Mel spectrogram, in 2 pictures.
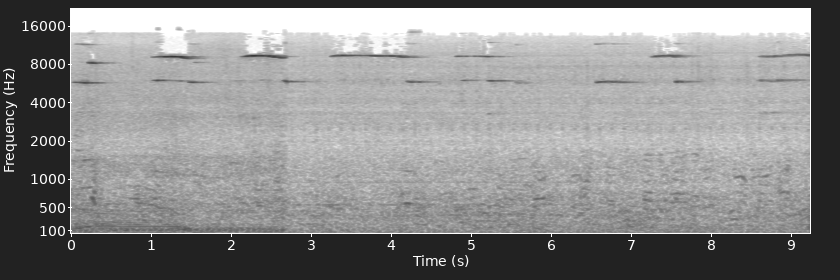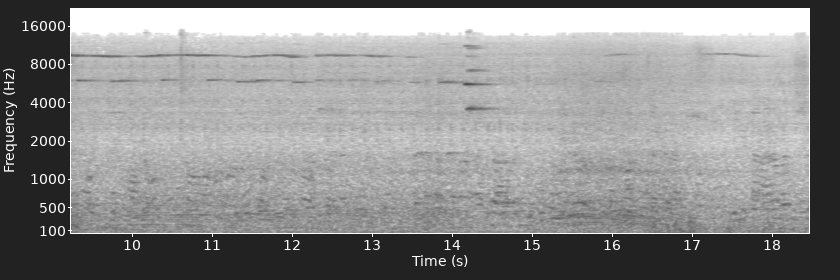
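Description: Street ambience: a vehicle engine hums steadily in the first few seconds, with two louder swells, then gives way to a faint murmur of traffic and distant voices. Short, high, thin chirps recur through most of it.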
